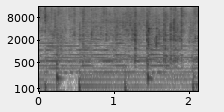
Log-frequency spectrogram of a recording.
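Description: Green chillies, cashews and dal sizzling in hot oil in a pan, with light spatula stirring, over background music with a steady low beat.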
